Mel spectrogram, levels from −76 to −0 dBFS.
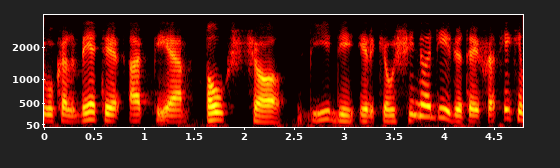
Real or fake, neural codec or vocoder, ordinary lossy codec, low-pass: fake; codec, 16 kHz, 1 kbps, X-Codec, HuBERT features, trained on LibriSpeech; Opus, 32 kbps; 3.6 kHz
